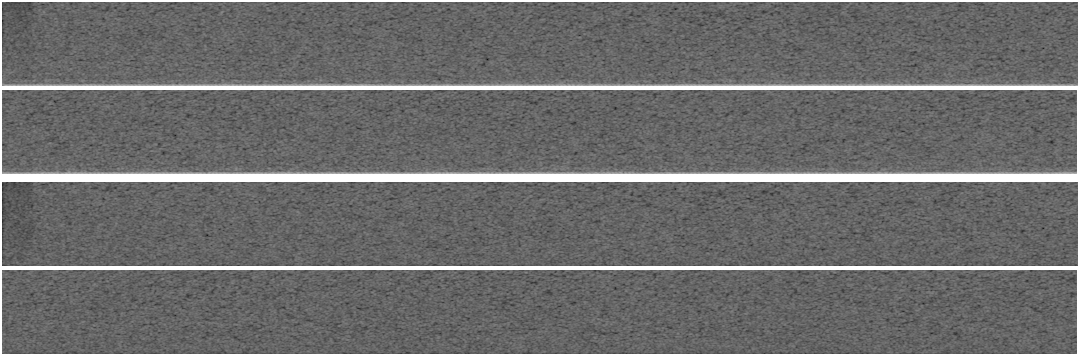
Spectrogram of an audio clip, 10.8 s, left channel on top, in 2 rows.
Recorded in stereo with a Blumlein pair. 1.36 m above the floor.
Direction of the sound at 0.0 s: 45° left.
